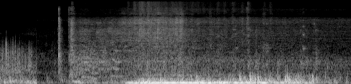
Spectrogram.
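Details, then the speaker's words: 1966 Ford Bronco U13, new unadjusted carburetor possibly leaking, choke nearly closed: cranks, catches, runs low and lumpy about two seconds, then dies; engine starts then stalls, cause unconfirmed. "and then it shuts off which doesn't make sense so let's try giving a little gas then"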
